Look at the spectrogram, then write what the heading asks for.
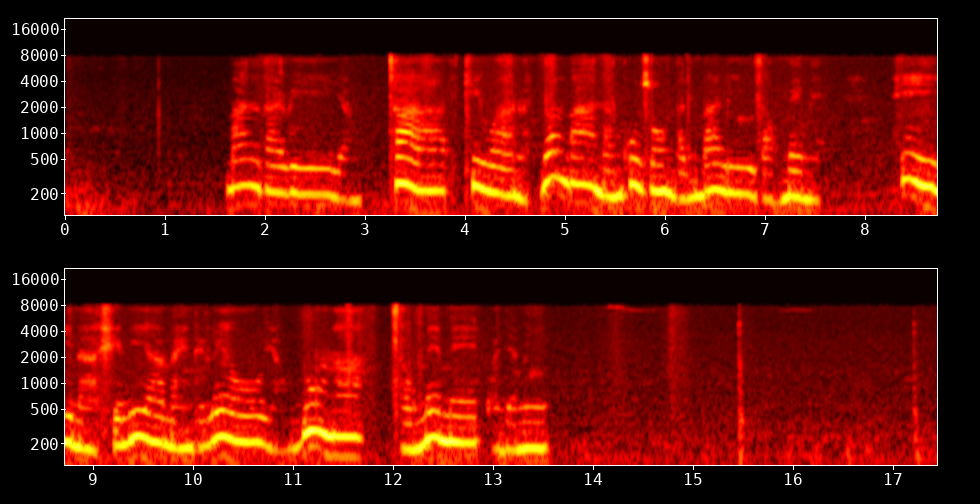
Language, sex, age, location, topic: Swahili, female, 25-35, Dar es Salaam, government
